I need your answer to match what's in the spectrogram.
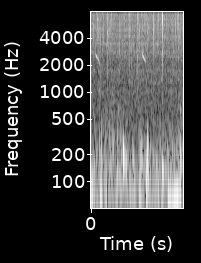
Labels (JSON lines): {"label": "biophony, dolphin", "recorder": "SoundTrap 500"}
